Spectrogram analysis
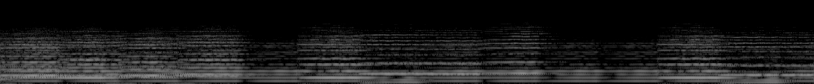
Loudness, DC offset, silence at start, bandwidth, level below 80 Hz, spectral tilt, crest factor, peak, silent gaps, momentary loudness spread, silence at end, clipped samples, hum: -37 LUFS; under 0.1%; 0 s; 12.5 kHz; -64 dBFS; -5.5 dB/octave; 16 dB; -22 dBFS; none; 10 LU; 0 s; under 0.1%; none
